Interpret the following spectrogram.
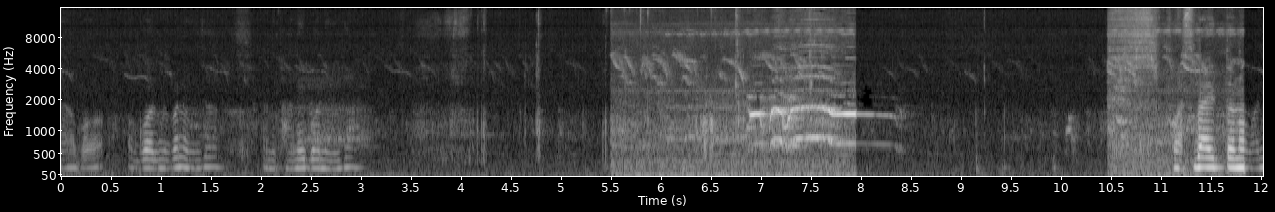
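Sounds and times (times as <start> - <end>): rooster crowing: 5.5 - 8.5.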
